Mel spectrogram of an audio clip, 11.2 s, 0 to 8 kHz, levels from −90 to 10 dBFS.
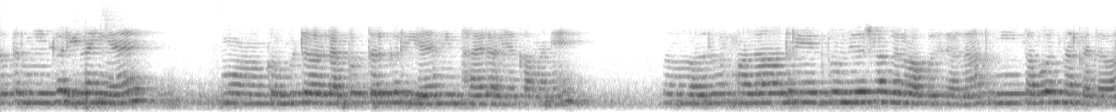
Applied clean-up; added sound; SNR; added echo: none; Thunder / Rain; 15 dB; reverberation time 0.8 s.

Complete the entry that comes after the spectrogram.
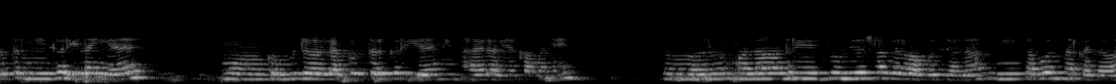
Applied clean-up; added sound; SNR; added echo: classical method WPE with log-MMSE.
